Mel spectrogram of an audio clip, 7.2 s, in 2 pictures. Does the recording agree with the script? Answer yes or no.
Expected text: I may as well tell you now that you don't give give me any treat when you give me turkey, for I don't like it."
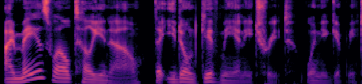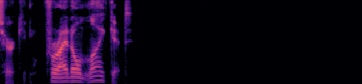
no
